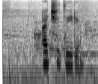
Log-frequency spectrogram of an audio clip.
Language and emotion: Russian, neutral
